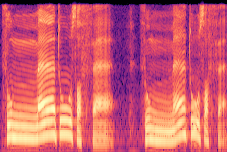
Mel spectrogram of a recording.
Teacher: ويقلب الهمزة في هذه الحالة ألفا لأن قبلها مفتوح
